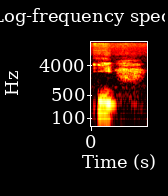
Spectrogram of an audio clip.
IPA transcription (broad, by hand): І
